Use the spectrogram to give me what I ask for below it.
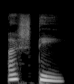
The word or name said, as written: ಅಷ್ಟು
